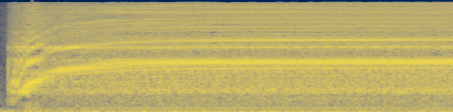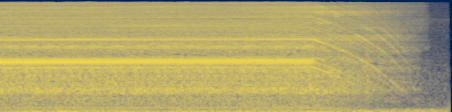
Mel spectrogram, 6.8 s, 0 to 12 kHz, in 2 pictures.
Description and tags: BEAT01MT
A sample of my Sunbeam Beatermix Pro 320 Watt electric beater at low speed setting #1. Recorded on 2 tracks in "The Closet" using a Rode NT1A and a Rode NT3 mic, mixed to stereo and processed through a multi band limiter.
